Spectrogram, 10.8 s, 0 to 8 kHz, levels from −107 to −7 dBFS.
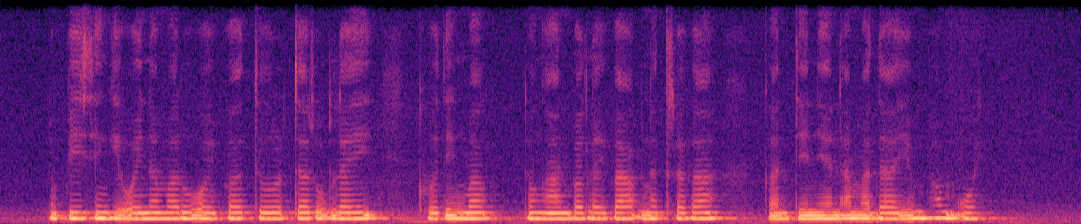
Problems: background sounds at intervals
